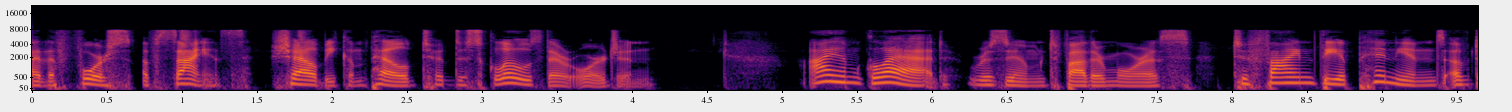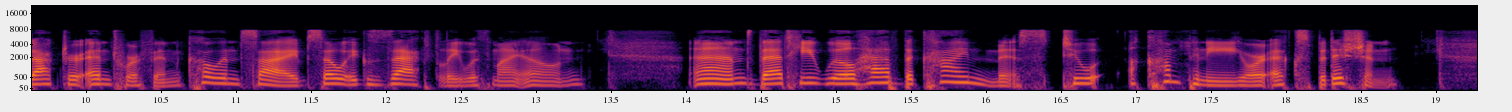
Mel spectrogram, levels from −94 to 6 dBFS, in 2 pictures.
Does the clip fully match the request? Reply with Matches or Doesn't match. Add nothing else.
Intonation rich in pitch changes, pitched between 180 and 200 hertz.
Matches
